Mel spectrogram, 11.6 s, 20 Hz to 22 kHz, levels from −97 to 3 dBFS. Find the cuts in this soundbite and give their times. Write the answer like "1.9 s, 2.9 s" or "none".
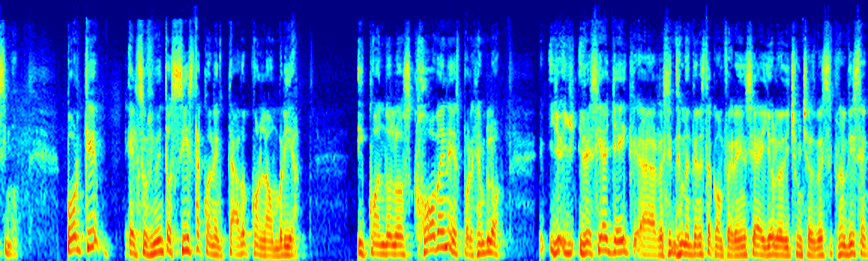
1.7 s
